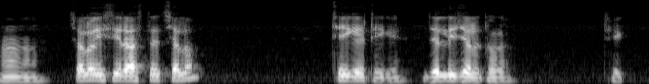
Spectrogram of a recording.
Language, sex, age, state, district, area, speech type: Urdu, male, 18-30, Delhi, East Delhi, urban, spontaneous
